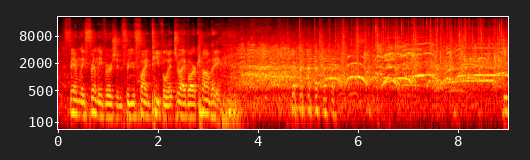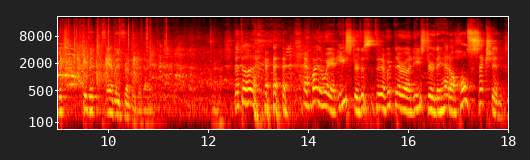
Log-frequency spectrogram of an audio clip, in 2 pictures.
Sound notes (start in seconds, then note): 3.5 crowd cheering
